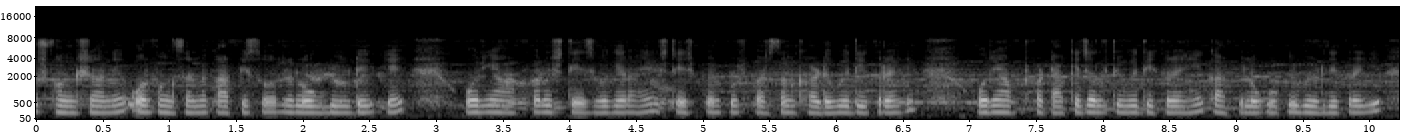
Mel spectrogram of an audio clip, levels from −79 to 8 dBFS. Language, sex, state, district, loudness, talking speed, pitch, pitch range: Maithili, female, Bihar, Samastipur, -28 LUFS, 240 wpm, 200 Hz, 195-205 Hz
